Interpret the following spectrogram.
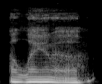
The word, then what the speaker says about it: Alana: Kind of like Alana is like Atlanta. Yeah, without the T.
